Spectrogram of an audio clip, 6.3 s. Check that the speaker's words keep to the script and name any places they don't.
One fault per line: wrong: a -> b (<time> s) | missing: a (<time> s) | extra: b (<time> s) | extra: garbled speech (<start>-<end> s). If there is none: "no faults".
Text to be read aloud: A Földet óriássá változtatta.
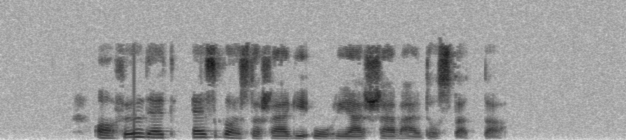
extra: ez gazdasági (1.9 s)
